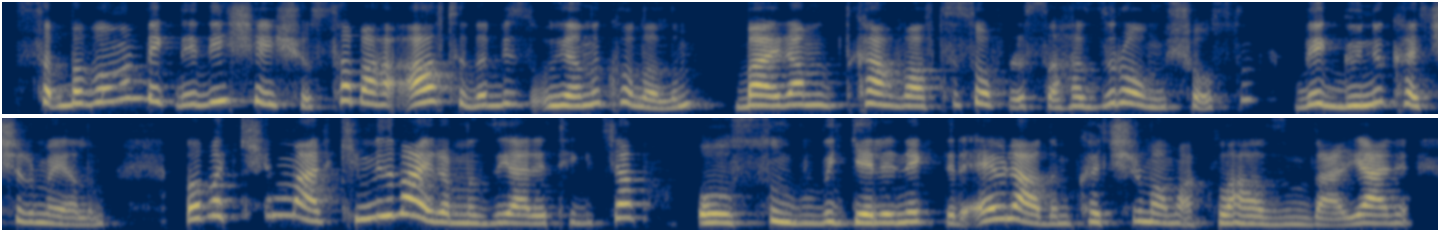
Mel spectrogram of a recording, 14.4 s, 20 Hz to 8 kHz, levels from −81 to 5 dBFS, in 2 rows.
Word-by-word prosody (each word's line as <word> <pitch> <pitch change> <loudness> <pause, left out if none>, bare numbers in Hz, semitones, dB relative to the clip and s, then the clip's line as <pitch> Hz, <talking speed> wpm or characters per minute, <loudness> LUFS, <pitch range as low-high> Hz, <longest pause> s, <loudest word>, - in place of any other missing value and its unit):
Sa 315 -6 -2
babamın 360 +8 0
beklediği 360 -1 0
şey 390 -6 -2
şu, 240 -6 -7
sabah 315 +2 0
06.00'da 310 -6 +3
biz 295 -1 -9
uyanık 265 +6 0
olalım, 230 - -3 0.2
bayram 270 +2 +5
kahvaltı 270 -3 0
sofrası 240 -7 -4
hazır 240 +6 -5
olmuş 225 -8 -2
olsun 415 0 -8 0.2
ve 305 - +3
günü 255 +7 +1
kaçırmayalım. 235 - -4 0.4
Baba, 345 +6 +3
kim 420 0 -10
var, 280 -8 +4
kimi 330 +4 -3 0.2
bayramda 240 - +3
ziyarete 215 +1 -2
gideceğim? 225 +13 -1 0.3
"Olsun, 230 +1 +2
bu 215 - -8
bir 250 - +1
gelenektir 230 +1 +2
evladım, 240 -10 +2
kaçırmamak 235 -1 -5
lazım." 190 -4 -3
der. 170 -2 -3
Yani 220 +1 +2
255 Hz, 145 wpm, -23 LUFS, 220-305 Hz, 0.4 s, bayram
